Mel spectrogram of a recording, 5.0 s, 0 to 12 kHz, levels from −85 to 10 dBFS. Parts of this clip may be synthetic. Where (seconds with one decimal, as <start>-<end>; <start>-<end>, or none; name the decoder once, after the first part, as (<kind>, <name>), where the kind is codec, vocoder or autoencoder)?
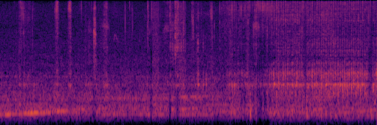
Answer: none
